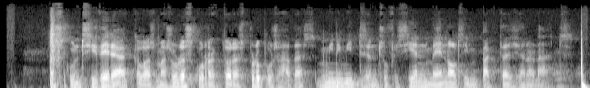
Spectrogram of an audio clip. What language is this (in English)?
Catalan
